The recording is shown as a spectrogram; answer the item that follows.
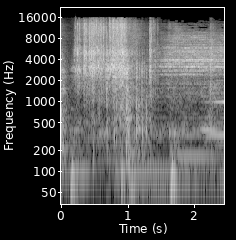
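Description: Crinkling of a plastic bag and rustling against a moulded pulp-cardboard tray as a Roomba docking station is unwrapped and handled, with a single knock near the end. Faint background music runs underneath.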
